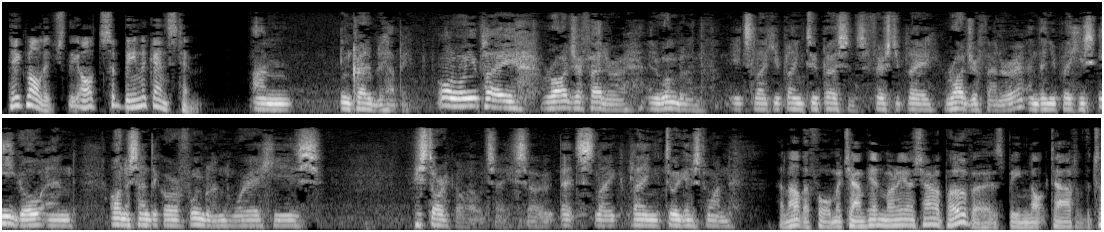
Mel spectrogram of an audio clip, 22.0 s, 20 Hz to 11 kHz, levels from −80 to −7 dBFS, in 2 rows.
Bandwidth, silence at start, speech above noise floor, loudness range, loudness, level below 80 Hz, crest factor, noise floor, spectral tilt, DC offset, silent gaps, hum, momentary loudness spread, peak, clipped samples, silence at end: 8.8 kHz; 0.05 s; 24 dB; 3 LU; -24 LUFS; -54 dBFS; 18 dB; -47 dBFS; -4.5 dB/octave; under 0.1%; none; none; 11 LU; -6 dBFS; under 0.1%; 0 s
